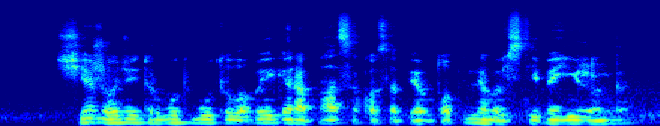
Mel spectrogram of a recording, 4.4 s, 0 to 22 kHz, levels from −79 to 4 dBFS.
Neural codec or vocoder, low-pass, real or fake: autoencoder, 48 kHz, 128 numbers a frame, DAC-VAE, trained on Japanese speech; 19.8 kHz; fake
